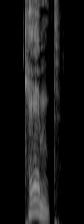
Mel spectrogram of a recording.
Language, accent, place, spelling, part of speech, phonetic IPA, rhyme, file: German, Germany, Berlin, kämt, verb, [kɛːmt], -ɛːmt, De-kämt.ogg
- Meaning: second-person plural subjunctive II of kommen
